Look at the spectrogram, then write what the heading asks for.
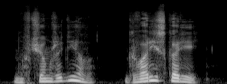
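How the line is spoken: Trembling female whisper. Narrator (Russian): Она начала дрожать и прошептала

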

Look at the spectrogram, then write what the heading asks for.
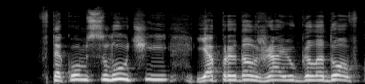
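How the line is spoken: Miserable shouting. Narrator (Russian): закричал несчастный муж

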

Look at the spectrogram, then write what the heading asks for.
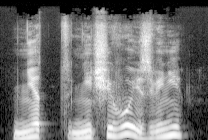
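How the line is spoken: Embarrassed babbling. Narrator (Russian): Тот сконфуженный пролепетал

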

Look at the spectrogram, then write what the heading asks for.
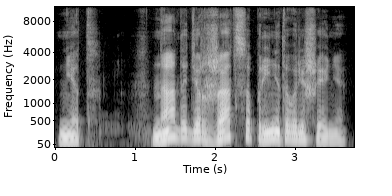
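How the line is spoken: Gentle refusal. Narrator (Russian): Он мягко отказал ей

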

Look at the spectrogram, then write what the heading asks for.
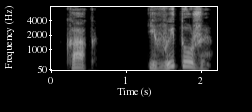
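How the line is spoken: Quiet, terrified. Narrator (Russian): Тихо, с выражением безумного страха в глазах, произнес, наконец, Назанский

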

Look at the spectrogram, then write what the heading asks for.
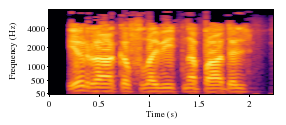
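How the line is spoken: Shouting. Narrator (Russian): закричал другой

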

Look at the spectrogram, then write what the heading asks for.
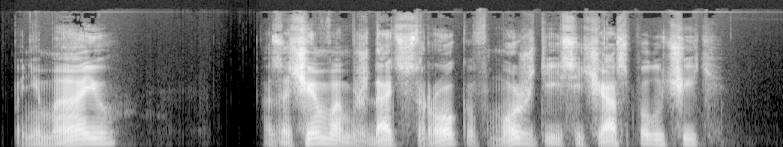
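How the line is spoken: Gloomy grumble. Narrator (Russian): Мрачный брат Рвацкого буркнул

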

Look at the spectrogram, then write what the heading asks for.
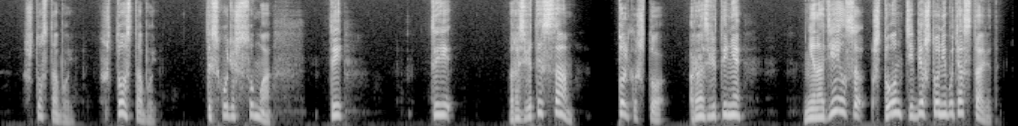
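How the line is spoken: Agitated babbling. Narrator (Russian): она пролепетала взволнованным голосом

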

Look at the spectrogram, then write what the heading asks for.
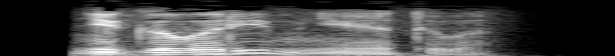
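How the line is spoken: Sad girl. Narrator (Russian): печально сказала девушка

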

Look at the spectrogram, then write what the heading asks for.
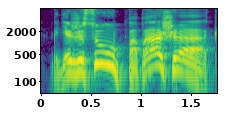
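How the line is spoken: Shouting with mouth full. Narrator (Russian): кричал Гейнрих с набитым ртом

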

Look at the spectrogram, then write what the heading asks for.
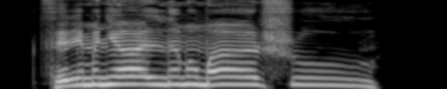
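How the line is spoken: Faltering, sheepish trailing shout. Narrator (Russian): отставший ротный крикнул заплетающимся и стыдливым голосом, не договаривая команды

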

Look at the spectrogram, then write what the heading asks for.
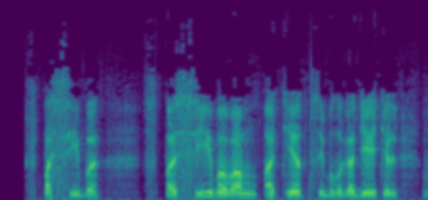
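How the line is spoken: Eager exclamation. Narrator (Russian): воскликнул Мацко, который только этого и ждал

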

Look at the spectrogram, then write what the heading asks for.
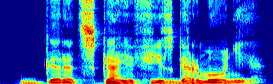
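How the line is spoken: Janitor-like voice. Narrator (Russian): Александр Ибн Иванович сказал дворницким голосом

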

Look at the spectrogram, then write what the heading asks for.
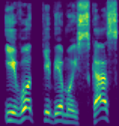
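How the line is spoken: Old man shouting. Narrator (Russian): кричал пожилой

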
